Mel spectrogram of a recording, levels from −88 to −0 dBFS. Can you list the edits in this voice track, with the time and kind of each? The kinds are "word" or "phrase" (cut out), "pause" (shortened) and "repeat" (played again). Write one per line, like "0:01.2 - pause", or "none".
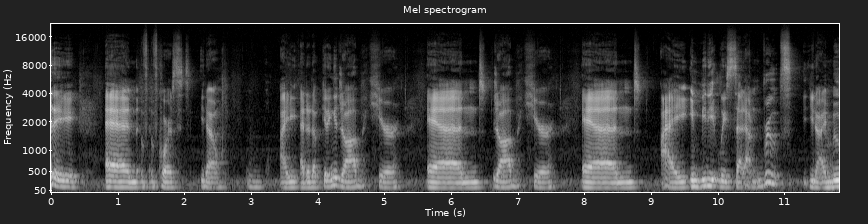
0:01.5 - repeat
0:06.6 - repeat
